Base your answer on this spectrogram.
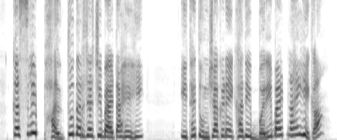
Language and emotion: Marathi, angry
